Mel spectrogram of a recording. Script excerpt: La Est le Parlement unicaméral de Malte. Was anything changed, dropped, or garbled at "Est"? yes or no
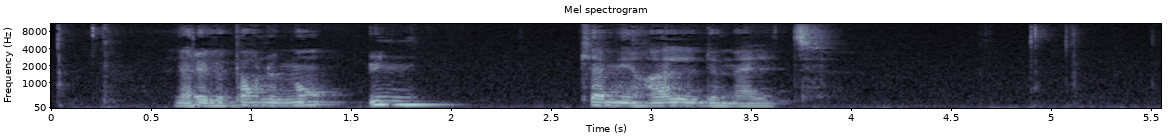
no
